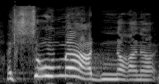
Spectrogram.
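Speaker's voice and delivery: put-on high, loud, furious little boy; grandson's mad voice. Grandma imitating her grandson being mad. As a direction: stamp it out like a cross toddler. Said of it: "He goes".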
